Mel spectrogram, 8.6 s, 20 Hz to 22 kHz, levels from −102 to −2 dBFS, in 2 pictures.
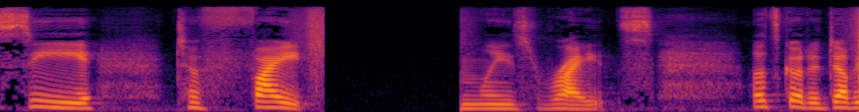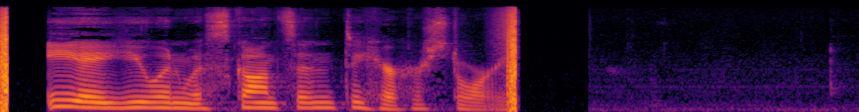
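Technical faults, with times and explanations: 1.38–2.41 s, 4.16–4.54 s (after "go to") and 6.72–7.24 s (after "to hear her"), wireless microphone squelch dropout: each time the transmitter's FM signal weakens, hiss swells, and the receiver's squelch then cuts the output for about 0.69 s, 0.20 s and 0.37 s before the speech comes back. On a spectrogram, a brief wash of broadband noise leads into a blank column; on the waveform, the trace drops flat to near silence.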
